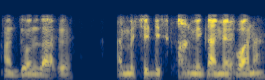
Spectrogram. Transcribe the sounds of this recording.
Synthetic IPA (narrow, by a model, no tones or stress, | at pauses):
ãd̪oːnlaːkʰ | ɐ̰meseɖɪskãːɳʈmẽkaːmjaːpaːna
